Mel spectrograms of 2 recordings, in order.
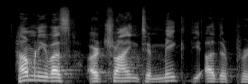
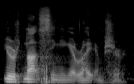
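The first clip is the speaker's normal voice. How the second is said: lower, soft mock wife; wife's quiet voice; 7 semitones lower, 10 dB quieter, faster than usual. A soft dismissive voice, imitating his wife's reply.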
